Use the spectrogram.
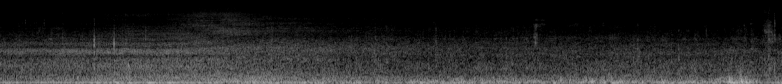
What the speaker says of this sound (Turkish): Burası tabii boş açık alan olduğu için biraz rüzgar var bu tarafta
